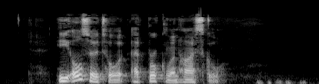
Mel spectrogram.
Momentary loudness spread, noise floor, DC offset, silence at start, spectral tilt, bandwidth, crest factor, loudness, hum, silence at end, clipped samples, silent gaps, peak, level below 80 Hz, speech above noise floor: 8 LU; -48 dBFS; under 0.1%; 0.6 s; -4 dB/octave; 13.5 kHz; 18 dB; -15 LUFS; none; 0.3 s; under 0.1%; none; 0 dBFS; -46 dBFS; 32 dB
